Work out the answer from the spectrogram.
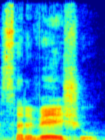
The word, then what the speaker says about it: সর্বেষু: তাই জন্য আমরা এর উচ্চারণটা করব সারভে সু এবং শেষে মূর্ধন্য স হওয়ার কারণে এর উচ্চারণটা আমরা গভীর থেকে করব। সারবে সু আমরা প্রথম চরণটা পেয়ে গেলাম। অয়নেশুচা সারবেশু।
